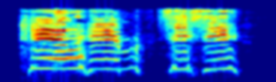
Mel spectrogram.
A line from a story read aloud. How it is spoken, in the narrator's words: shrieked Bellatrix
